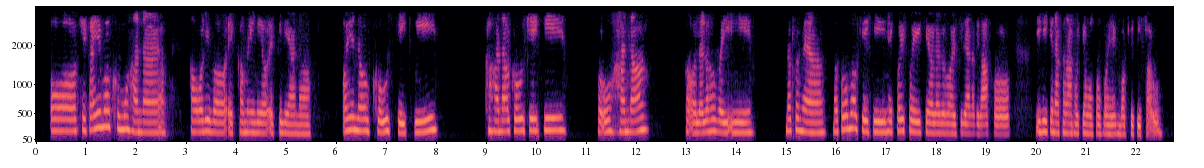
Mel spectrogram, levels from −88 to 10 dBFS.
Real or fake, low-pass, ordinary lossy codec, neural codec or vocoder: real; 3.6 kHz; MP3, 32 kbps; none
